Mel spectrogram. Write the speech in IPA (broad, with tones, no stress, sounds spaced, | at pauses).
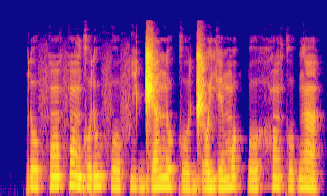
ɾ o˨ f ɔ̃˨˦ f ɔ̃˦˨ ɡ o˨˦ ɾ u˧ f o˨ f i˨ d͡ʒ a˨˦ n o˧ k o˨ d͡ʒ ɔ˨ j e˨˦ m ɔ˦˨ k͡p o˨˦ h ɔ̃˦˨ k o˨˦ ɡ ã˦˨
